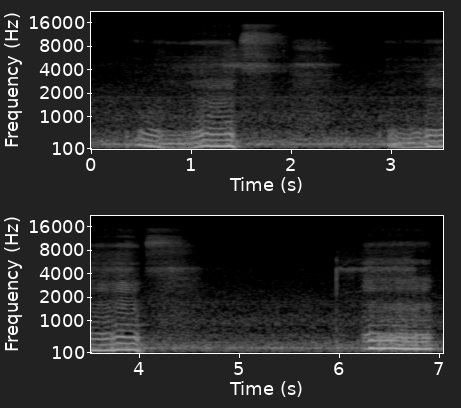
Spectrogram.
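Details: Boston Terrier, one of two males named Mambo and Cub, at bedtime when it can't sleep. It gives two drawn-out, low, harmonic grumbling moans about two seconds apart, then a third, with faint hiss between.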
